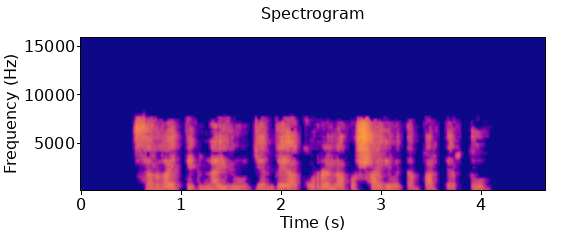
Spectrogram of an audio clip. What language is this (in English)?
Basque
